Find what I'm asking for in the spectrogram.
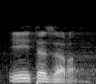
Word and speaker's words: ائتزر: ائتزر، لكن كيف تنطقها؟ تنطقها ائتزر، النطق ائتزر، النطق. إذا ابتدأت بالهمزتين ستبدل الهمزة الثانية من جنس حركة ما قبلها، حركة ما قبلها الكسرة، فستبدل الهمزة الثانية ياء. ائتزر هذا من حيث ماذا؟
